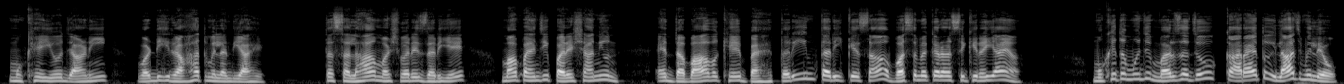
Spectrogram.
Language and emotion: Sindhi, happy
